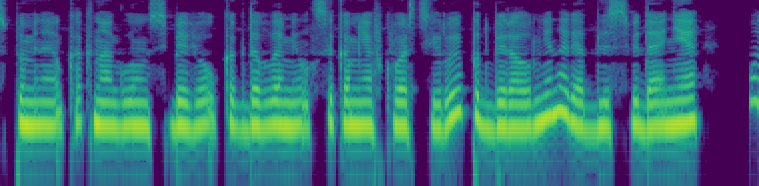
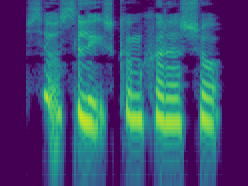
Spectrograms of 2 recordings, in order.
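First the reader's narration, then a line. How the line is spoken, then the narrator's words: Sobbing. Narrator (Russian): всхлипываю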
